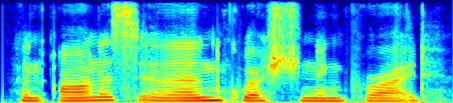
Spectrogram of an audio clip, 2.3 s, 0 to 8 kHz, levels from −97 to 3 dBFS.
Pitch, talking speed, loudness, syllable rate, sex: 225 Hz, 130 wpm, -14 LUFS, 5.1 syllables/s, female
